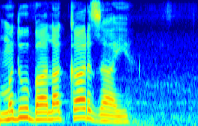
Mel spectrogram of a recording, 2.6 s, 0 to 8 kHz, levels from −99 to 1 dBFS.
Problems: none marked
